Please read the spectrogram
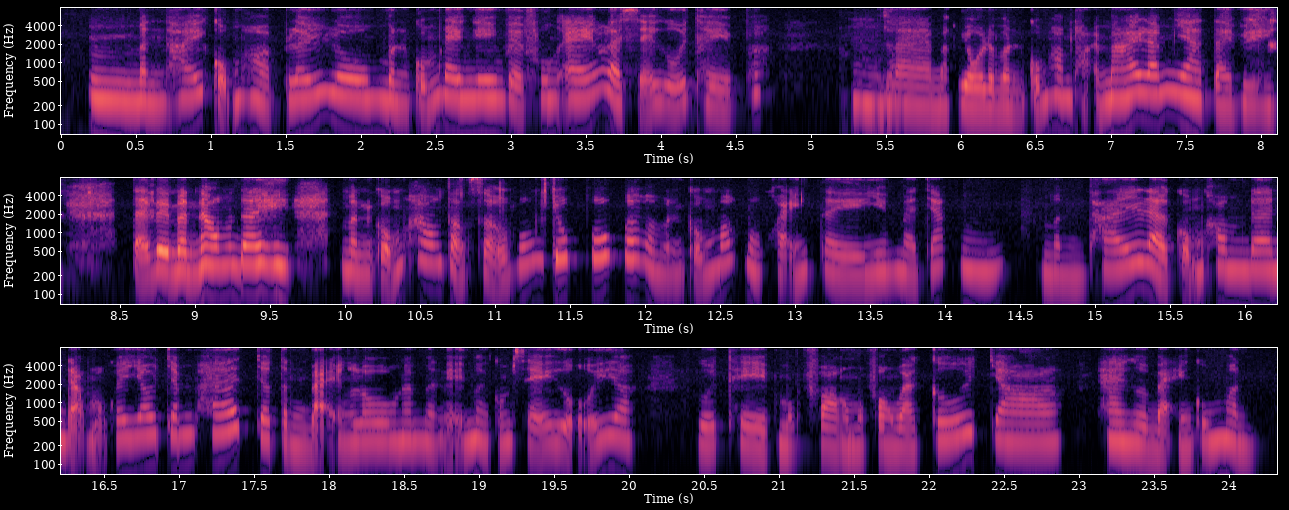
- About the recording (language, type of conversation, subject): Vietnamese, advice, Làm sao để từ chối lời mời một cách khéo léo mà không làm người khác phật lòng?
- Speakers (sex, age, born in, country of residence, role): female, 25-29, Vietnam, Vietnam, user; female, 35-39, Vietnam, Vietnam, advisor
- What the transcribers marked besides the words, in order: static; other background noise; unintelligible speech; laughing while speaking: "vì"; chuckle; laughing while speaking: "đi"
